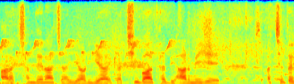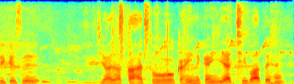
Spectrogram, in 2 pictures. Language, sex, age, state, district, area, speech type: Urdu, male, 18-30, Bihar, Saharsa, urban, spontaneous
